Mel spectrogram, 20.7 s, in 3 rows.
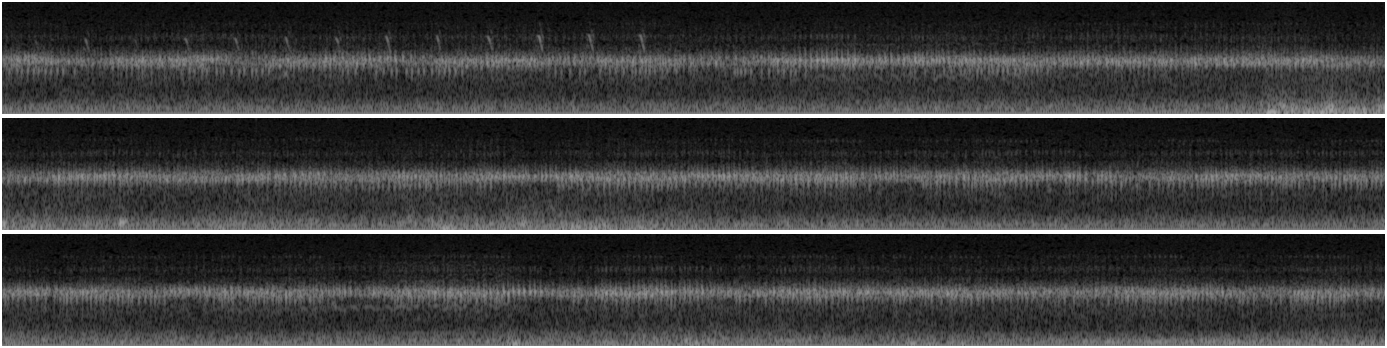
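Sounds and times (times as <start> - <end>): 
natterjack toads calling in a continuous rattling trill: 0.0 - 6.4, 7.2 - 20.7.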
